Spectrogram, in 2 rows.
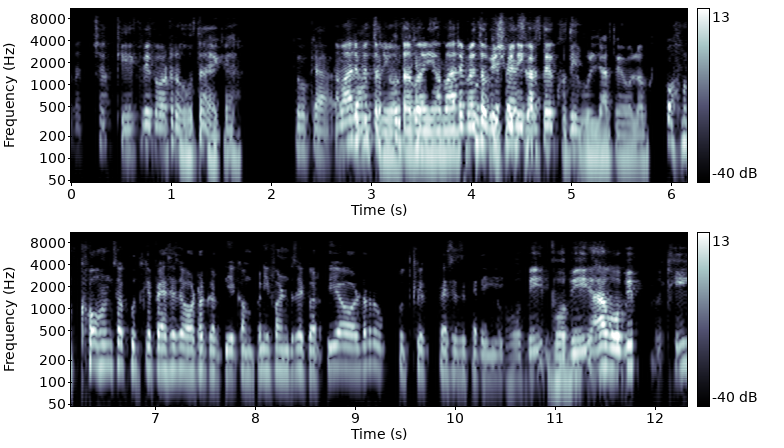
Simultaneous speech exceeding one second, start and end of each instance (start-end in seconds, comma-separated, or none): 2.6-4.8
